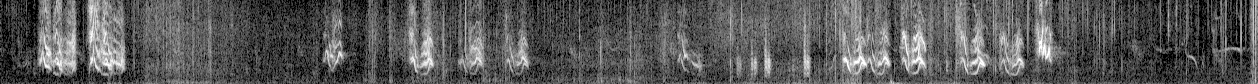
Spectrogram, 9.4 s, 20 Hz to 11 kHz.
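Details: Several sparrows flocking to a hand for food at a Tenmangu shrine, 11 March 2024: scattered short chirps at first, then a quick cluster of sharp tweets near the end over a soft outdoor hiss.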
